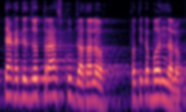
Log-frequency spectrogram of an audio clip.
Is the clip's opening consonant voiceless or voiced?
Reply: voiceless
